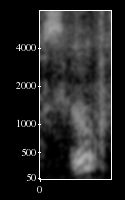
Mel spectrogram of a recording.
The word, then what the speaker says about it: Seuss: Seuss.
